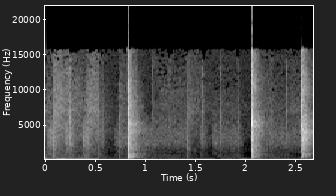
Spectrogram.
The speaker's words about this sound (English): That was the clap test for the recordings,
